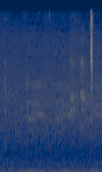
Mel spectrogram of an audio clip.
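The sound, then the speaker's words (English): Crows cawing from nests in trees at dusk: a few faint, hoarse caws rise over a steady outdoor background hum. “Now I'm situated under several crow's nests, but look, there's no harm.”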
